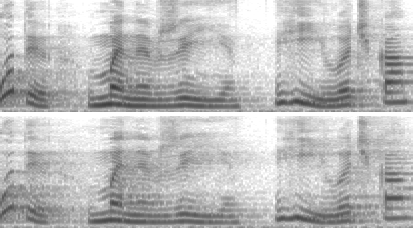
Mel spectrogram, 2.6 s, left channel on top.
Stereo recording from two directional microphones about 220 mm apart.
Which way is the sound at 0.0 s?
45° left (ahead or behind).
